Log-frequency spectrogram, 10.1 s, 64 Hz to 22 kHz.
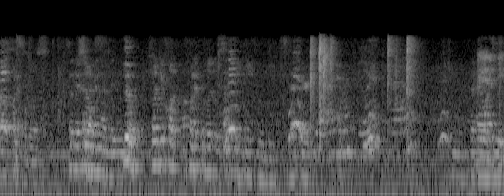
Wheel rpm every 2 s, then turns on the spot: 0, 0, 0, 0, 0.
none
